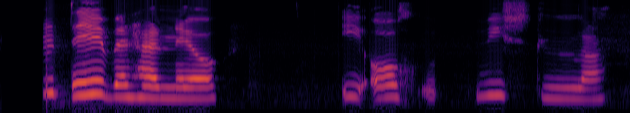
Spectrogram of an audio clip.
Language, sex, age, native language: Icelandic, female, 8, Icelandic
